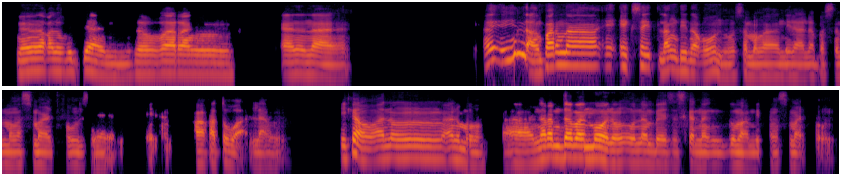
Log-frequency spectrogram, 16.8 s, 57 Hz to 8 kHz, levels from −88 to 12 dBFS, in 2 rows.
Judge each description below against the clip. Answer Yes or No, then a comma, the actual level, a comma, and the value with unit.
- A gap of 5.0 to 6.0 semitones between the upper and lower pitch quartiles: Yes, wide, 5.4 semitones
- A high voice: No, low, 120 Hz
